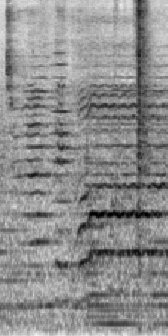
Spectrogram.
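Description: Live music: a woman singing with violin accompaniment, held notes ringing out, with a new note sliding up into a long held tone about a second in. A brief click sounds near the end.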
